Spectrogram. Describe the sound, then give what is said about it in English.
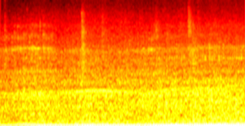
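A dump truck loaded with lead-contaminated dirt drives away from a construction site where a new home is being built, its engine giving a loud, steady low rumble with a few faint hissing bursts. “a dump truck filled with lead-contaminated dirt is driving away from a construction site where a new home is going up.”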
